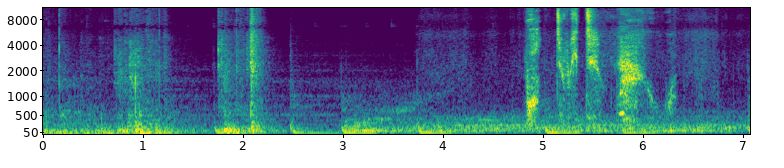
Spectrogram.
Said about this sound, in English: We hadn't taken more than 5 paces before the door to the elevator slid shut and descended, leaving us in total darkness.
